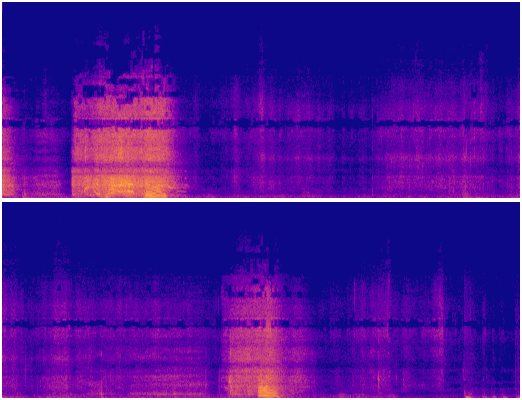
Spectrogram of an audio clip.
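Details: Person with excessive hay fever this month, after cutting the grass; one of two sneeze attacks: two loud explosive sneezes with softer sniffing and nasal sounds between; sneezing.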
